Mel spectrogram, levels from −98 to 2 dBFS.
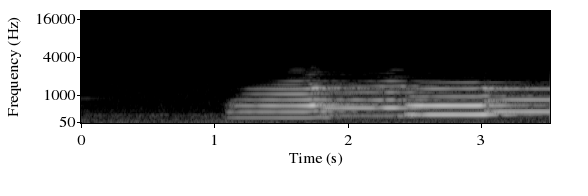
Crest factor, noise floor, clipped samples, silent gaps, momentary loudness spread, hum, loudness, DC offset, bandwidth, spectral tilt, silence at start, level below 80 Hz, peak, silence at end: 14 dB; -74 dBFS; under 0.1%; none; 16 LU; none; -33 LUFS; under 0.1%; 1.8 kHz; -3 dB/octave; 1.1 s; -78 dBFS; -20 dBFS; 0 s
